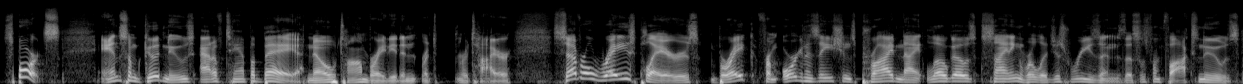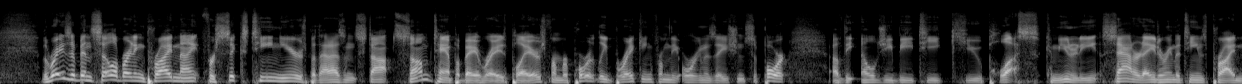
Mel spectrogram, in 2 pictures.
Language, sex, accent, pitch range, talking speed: English, male, American, 95-140 Hz, 160 wpm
